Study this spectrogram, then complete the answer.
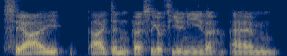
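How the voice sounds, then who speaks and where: Deep-voiced young man hosting a podcast. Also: normal speed. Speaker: podcast host. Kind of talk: casual podcast interview.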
